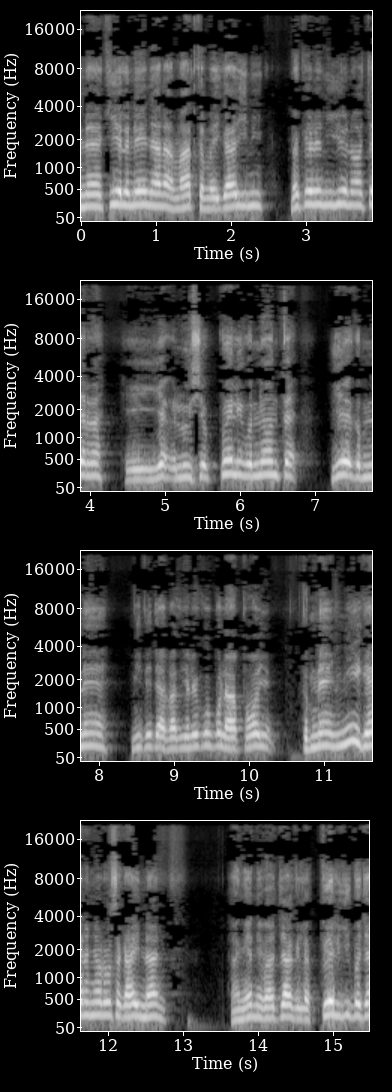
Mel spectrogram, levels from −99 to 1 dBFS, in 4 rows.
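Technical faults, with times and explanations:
Throughout, transcoding between lossy codecs: the speech was likely encoded twice, with a low-rate stage consistent with Opus near 32 kbit/s and then WMA 1 near 64 kbit/s. The second coder spends bits re-encoding the first one's artefacts and adds its own, so both layers are heard together, with nothing above 20.1 kHz.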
